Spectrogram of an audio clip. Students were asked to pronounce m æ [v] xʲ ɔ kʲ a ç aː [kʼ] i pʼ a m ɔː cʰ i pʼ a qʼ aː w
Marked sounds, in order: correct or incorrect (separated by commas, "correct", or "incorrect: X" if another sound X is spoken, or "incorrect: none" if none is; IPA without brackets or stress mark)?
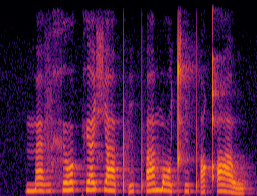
correct, incorrect: pʼ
